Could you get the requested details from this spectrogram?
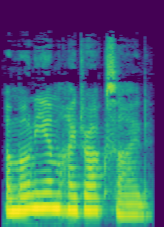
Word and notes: ammonium hydroxide: American English

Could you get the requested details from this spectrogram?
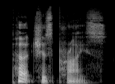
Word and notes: purchase price: British English

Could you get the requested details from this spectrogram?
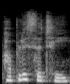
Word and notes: publicity: British English

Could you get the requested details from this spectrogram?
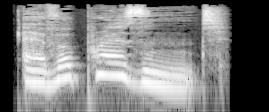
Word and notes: ever-present: British English

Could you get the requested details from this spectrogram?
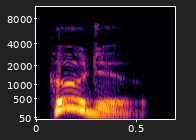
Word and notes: hoodoo: British English

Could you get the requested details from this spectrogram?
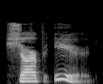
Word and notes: sharp-eared: British English

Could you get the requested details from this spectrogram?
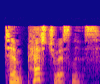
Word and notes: tempestuousness: British English

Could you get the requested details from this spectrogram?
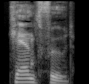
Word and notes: canned food: American English

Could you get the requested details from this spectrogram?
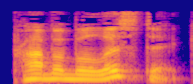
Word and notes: probabilistic: British English

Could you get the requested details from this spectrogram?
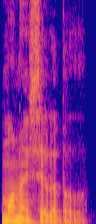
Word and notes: monosyllable: British English

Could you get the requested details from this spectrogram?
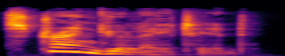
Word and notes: strangulated: British English

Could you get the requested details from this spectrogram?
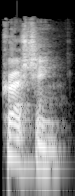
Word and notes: crushing: American English

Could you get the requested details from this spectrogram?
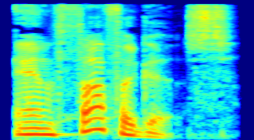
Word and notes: anthophagous: British English

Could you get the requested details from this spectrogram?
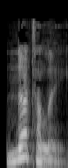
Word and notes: nuttily: British English

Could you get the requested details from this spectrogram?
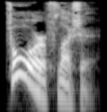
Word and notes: four-flusher: British English

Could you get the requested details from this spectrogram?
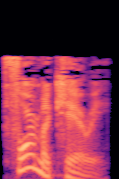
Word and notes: formicary: British English

